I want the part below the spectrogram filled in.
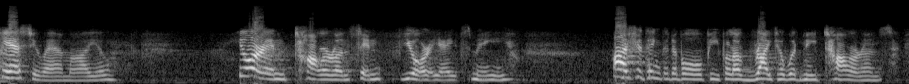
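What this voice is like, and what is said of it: Sophisticated Katharine Hepburn accent. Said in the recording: “gives you this air of sophistication ... Probably the person most well known for this kind of accent, and I truly believe she wasn't putting it on. It was really the way she talked, and that was Katharine Hepburn.”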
